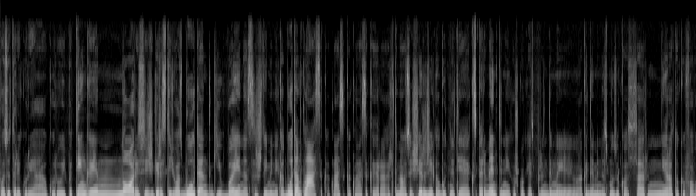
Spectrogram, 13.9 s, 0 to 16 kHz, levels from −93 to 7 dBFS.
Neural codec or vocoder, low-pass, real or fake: none; 14.4 kHz; real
